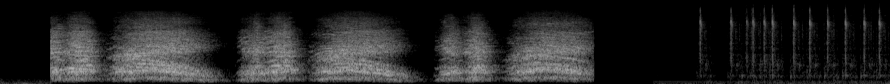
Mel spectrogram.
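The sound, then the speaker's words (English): A crowd of spectators roars three loud, sustained cheers for pedestrian Weston after his 326-mile walk, each a broad swelling shout. After a short silence, a rapid run of sharp typewriter clacks follows. “3 cheers were given for him.”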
